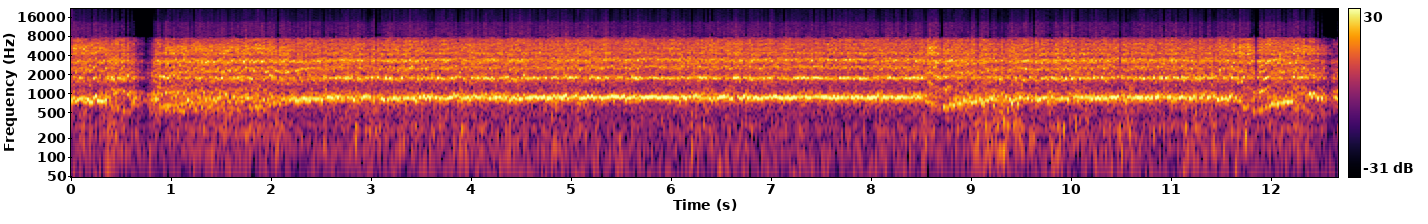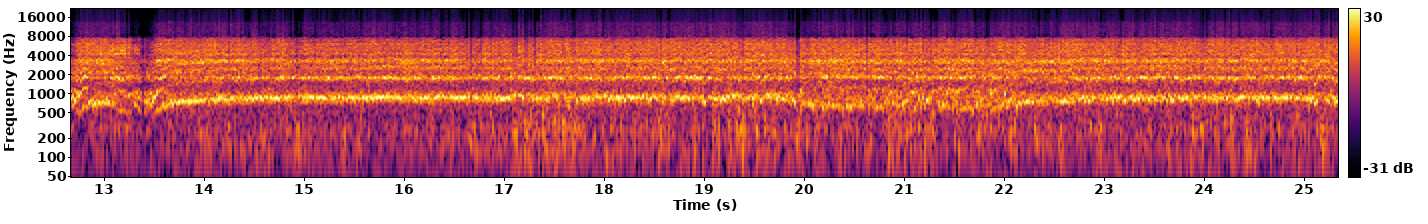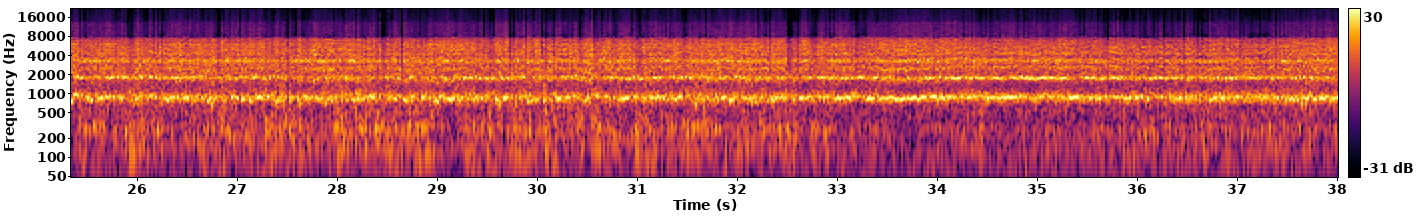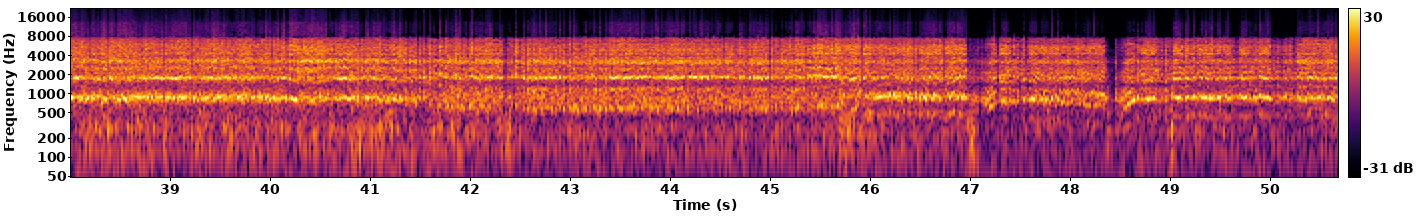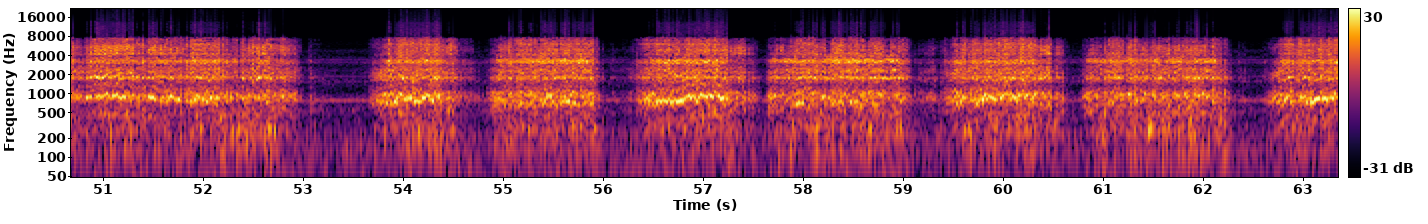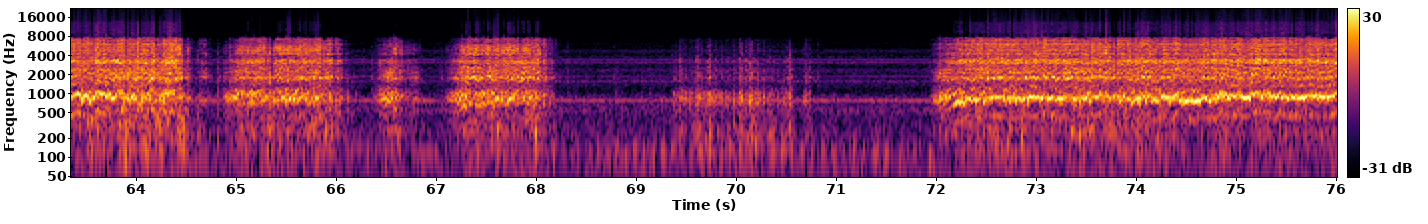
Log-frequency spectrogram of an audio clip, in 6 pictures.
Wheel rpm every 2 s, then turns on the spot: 150, 220, 230, 230, 220, 210, 120, 230, 240, 220, 170, 220, 230, 230, 230, 230, 230, 230, 230, 230, 210, 160, 130, 30, 80, 110, 50, 70, 60, 80, 70, 70, 80, 40, 10, 10, 100, 110.
68-70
